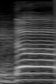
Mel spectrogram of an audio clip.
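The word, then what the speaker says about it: the: ना, तो फिर ये द बोलता है, थोड़ा जोर दे करके, लंबा वाला, द बेस्ट, द लॉन्गेस्ट। तो इस तरह से इसके क्या हैं, ये उच्चारण है इसका दी का।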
